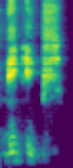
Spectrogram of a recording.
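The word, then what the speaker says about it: DE-CIX: It is pronounced with a K, so it's DECIX.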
